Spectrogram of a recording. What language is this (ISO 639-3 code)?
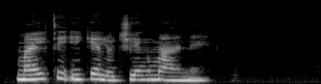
luo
